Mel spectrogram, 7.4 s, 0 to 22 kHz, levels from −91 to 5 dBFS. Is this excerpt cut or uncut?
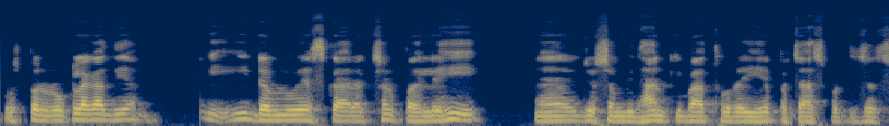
cut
